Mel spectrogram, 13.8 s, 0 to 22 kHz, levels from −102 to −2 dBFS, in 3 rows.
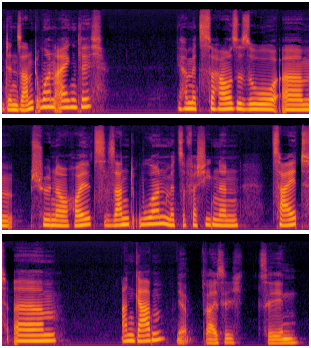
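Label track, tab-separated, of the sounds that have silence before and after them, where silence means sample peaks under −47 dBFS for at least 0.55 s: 2.620000	10.060000	sound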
